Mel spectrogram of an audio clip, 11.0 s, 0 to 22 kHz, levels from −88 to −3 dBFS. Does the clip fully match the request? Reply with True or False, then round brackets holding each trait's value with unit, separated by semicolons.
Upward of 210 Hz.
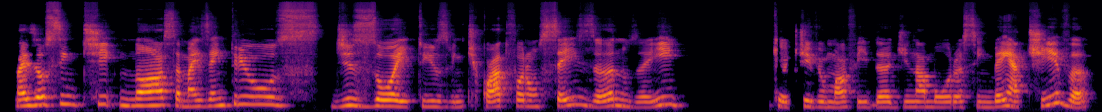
True (220 Hz)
